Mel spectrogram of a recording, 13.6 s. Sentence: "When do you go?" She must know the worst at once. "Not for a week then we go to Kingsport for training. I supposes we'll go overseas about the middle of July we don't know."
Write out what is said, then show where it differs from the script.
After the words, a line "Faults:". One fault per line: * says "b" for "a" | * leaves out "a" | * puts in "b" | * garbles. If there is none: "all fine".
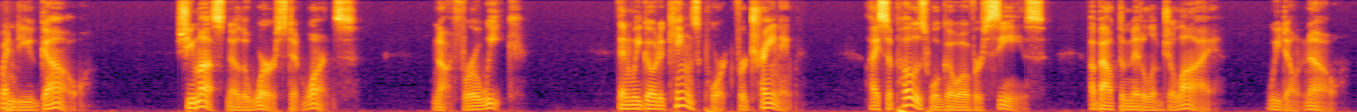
"When do you go?" She must know the worst at once. "Not for a week then we go to Kingsport for training. I suppose we'll go overseas about the middle of July we don't know."
Faults:
* says "suppose" for "supposes"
